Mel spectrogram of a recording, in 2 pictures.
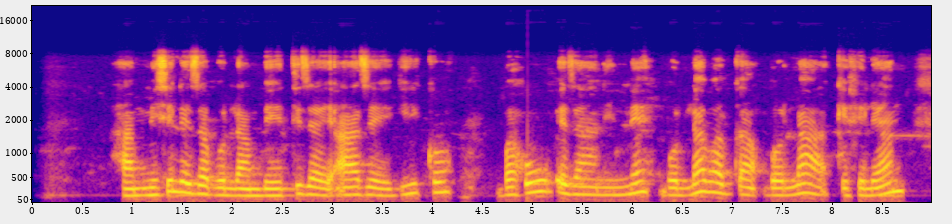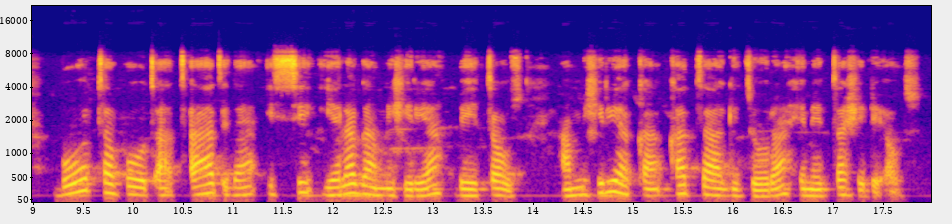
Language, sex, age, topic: Gamo, male, 18-24, agriculture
